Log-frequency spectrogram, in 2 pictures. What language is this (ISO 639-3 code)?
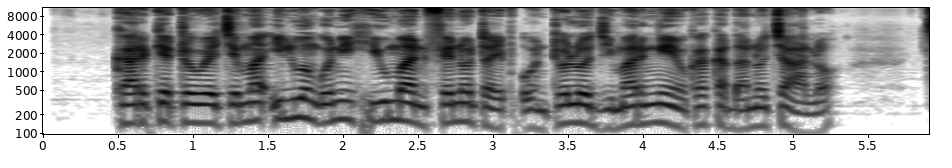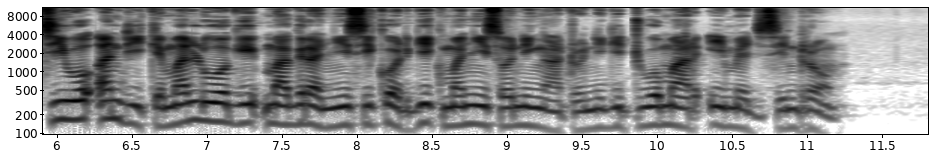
luo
